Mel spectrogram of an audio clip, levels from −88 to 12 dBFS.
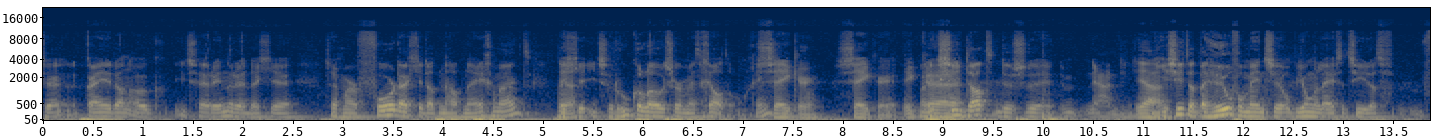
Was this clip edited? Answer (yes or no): no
